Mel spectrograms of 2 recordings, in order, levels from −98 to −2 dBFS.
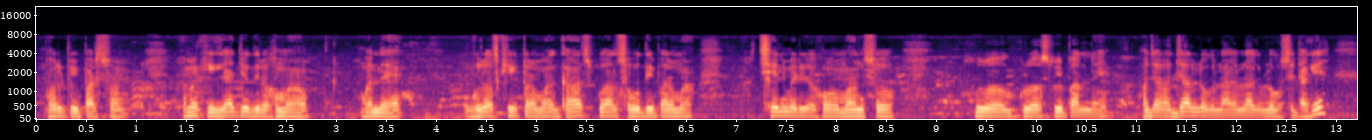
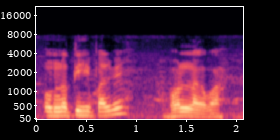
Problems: constant background noise, continuous background conversations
